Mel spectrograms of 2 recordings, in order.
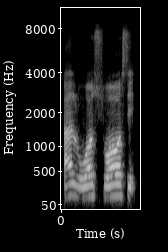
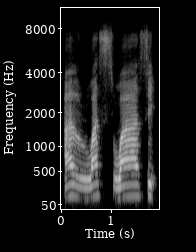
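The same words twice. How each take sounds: First: Al waswasi with dark rounded o vowels, woswosi; thick waswasi; wrong thick waswasi. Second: Al waswasi with light open a vowels; slow, careful Al waswasi with thin a; correct thin waswasi. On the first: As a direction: demo the error: waswasi darkened to woswosi. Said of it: "itu ditebalkan tuh". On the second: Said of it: "Nah, seperti itu". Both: Shown as a demonstration.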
